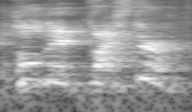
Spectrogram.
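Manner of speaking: high, sharp mock scolding of his father; a child talking back to father in a bossy tone; sharp tone to dad. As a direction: snap at dad with a cheeky scold. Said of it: "in that tone of voice".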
